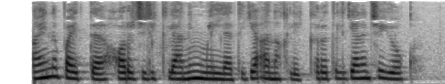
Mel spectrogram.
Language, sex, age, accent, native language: Uzbek, female, 18-24, Toshkent shahri, Uzbek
